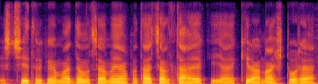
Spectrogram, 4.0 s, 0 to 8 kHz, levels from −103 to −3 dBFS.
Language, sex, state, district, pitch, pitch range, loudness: Hindi, male, Jharkhand, Deoghar, 110 Hz, 105-110 Hz, -20 LUFS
